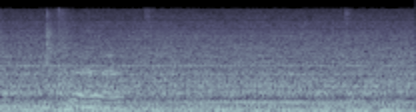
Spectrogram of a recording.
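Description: Indesit front-loading washing machine running with a steady low hum and a faint steady whine, its drum turning slowly through heavy suds: suds lock is holding it back from spinning up.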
